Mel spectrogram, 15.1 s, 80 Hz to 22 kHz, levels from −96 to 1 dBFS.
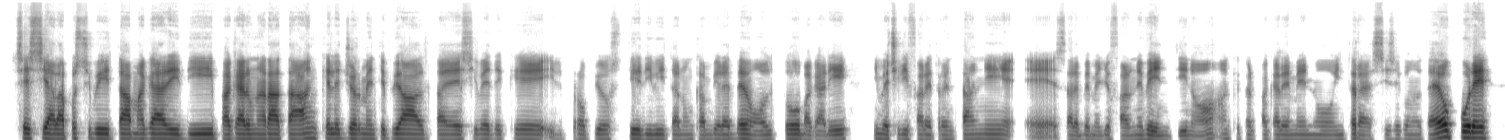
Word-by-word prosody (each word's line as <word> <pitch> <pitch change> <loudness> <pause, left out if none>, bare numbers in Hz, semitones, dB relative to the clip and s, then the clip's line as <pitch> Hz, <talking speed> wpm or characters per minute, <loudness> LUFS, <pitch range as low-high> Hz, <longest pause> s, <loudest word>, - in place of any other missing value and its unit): se 140 - +1
si 135 +2 0
ha 135 - +6
la 130 0 +3
possibilità 135 -1 +1
magari 135 -1 +3
di 130 0 +2
pagare 130 0 +4
una 130 0 -3
rata 130 0 +4
anche 135 0 0
leggermente 130 -1 -2
più 135 +1 +1
alta 125 -1 0
e 125 0 0
si 125 +1 -15
vede 125 -1 -7
che 130 -1 -2
il 120 - -18
proprio 125 0 -9
stile 130 +1 -4
di 125 - -7
vita 125 -1 -7
non 120 +1 -13
cambierebbe 125 +2 -2
molto, 120 +2 -3
magari 120 +1 -4 0.3
invece 125 -1 -6
di 125 - -6
fare 125 -1 -8
30 120 0 -11
anni, 130 -1 -5
ehm, - - -7
sarebbe 115 -1 -9
meglio 115 0 -12
farne 110 +1 -9
20, 115 -1 -2
no, 110 +4 -8
anche 130 -1 -17
per 120 -1 -15
pagare 120 0 -7
meno 120 -1 -9
interessi 120 -1 -7
secondo 120 0 -15
te, 125 +2 +1
oppure 165 -3 +10
125 Hz, 185 wpm, -25 LUFS, 120-130 Hz, 0.3 s, oppure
